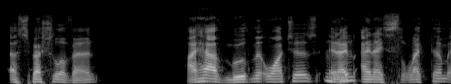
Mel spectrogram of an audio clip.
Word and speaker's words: MVMT: It's pronounced movement.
